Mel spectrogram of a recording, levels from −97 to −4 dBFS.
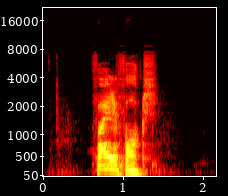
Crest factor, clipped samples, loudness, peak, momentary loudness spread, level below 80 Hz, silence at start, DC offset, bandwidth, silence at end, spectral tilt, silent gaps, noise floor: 16 dB; under 0.1%; -23 LUFS; -10 dBFS; 17 LU; -50 dBFS; 0.65 s; under 0.1%; 7.4 kHz; 0.8 s; -7.5 dB/octave; none; -80 dBFS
